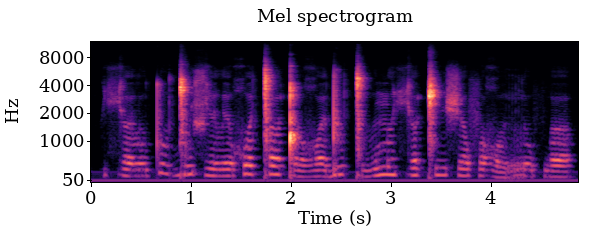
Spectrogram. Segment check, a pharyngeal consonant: absent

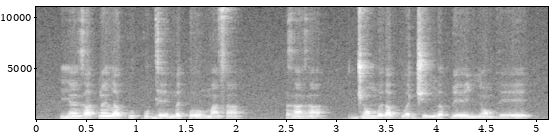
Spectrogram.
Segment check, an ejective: absent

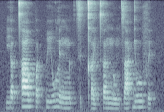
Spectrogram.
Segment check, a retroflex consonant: absent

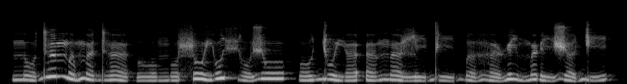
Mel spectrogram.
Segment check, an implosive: present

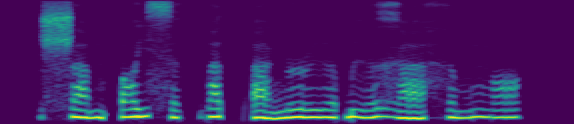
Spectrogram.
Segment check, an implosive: present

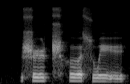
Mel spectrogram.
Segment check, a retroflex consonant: present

